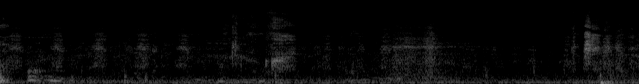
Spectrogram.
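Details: Pug making low grumbling and panting sounds, a rough throaty rumble beneath breathy huffs and snorts that rise in short bursts, with a sharper snuffle near the end.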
